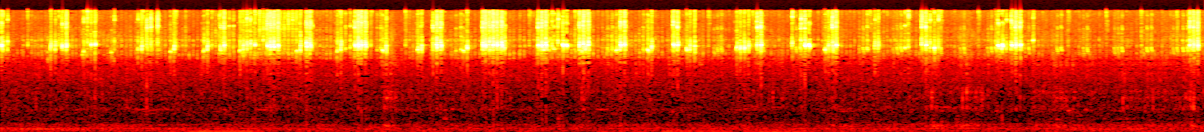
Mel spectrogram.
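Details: Live crickets in a steady natural chorus, rapid shrill pulses packed close together, loudness rising and falling in bursts across the whole stretch.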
